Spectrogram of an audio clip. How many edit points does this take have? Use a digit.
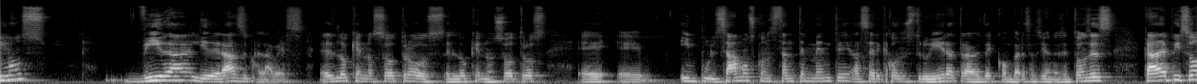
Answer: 4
